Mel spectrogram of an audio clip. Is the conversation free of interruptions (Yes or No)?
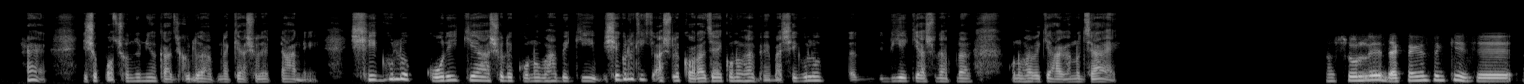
Yes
